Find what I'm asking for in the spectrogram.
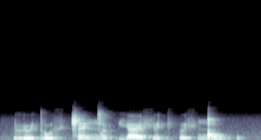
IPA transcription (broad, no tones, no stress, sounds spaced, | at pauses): l ø d o ʃ ǁ ɛ ŋ͡ǀ ø k j æ ʃ ə t͡ʃʼ ə ʃ ŋ͡ǃ o p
